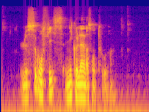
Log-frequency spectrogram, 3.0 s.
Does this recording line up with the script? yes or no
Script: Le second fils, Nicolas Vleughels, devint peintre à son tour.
no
